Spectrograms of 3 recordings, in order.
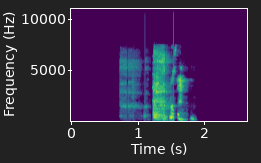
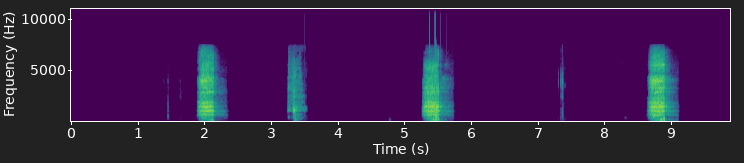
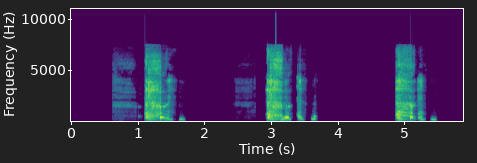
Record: {"cough_length": "2.6 s", "cough_amplitude": 29510, "cough_signal_mean_std_ratio": 0.3, "exhalation_length": "9.9 s", "exhalation_amplitude": 28310, "exhalation_signal_mean_std_ratio": 0.22, "three_cough_length": "5.9 s", "three_cough_amplitude": 32767, "three_cough_signal_mean_std_ratio": 0.32, "survey_phase": "beta (2021-08-13 to 2022-03-07)", "age": "18-44", "gender": "Female", "wearing_mask": "No", "symptom_none": true, "smoker_status": "Never smoked", "respiratory_condition_asthma": true, "respiratory_condition_other": false, "recruitment_source": "REACT", "submission_delay": "2 days", "covid_test_result": "Negative", "covid_test_method": "RT-qPCR", "influenza_a_test_result": "Negative", "influenza_b_test_result": "Negative"}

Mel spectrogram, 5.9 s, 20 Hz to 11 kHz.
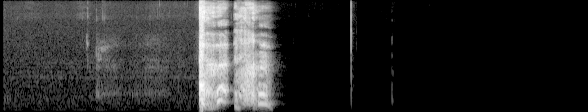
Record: {"cough_length": "5.9 s", "cough_amplitude": 32768, "cough_signal_mean_std_ratio": 0.21, "survey_phase": "beta (2021-08-13 to 2022-03-07)", "age": "65+", "gender": "Female", "wearing_mask": "No", "symptom_none": true, "smoker_status": "Ex-smoker", "respiratory_condition_asthma": false, "respiratory_condition_other": false, "recruitment_source": "REACT", "submission_delay": "3 days", "covid_test_result": "Negative", "covid_test_method": "RT-qPCR", "influenza_a_test_result": "Negative", "influenza_b_test_result": "Negative"}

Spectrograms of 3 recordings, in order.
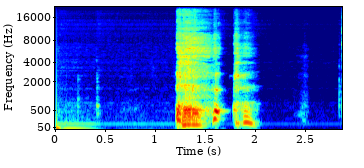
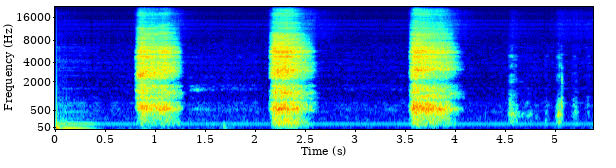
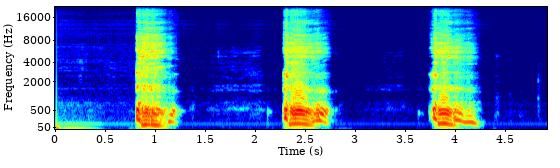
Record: {"cough_length": "2.9 s", "cough_amplitude": 32768, "cough_signal_mean_std_ratio": 0.33, "exhalation_length": "5.4 s", "exhalation_amplitude": 28780, "exhalation_signal_mean_std_ratio": 0.39, "three_cough_length": "4.9 s", "three_cough_amplitude": 32768, "three_cough_signal_mean_std_ratio": 0.4, "survey_phase": "beta (2021-08-13 to 2022-03-07)", "age": "18-44", "gender": "Male", "wearing_mask": "No", "symptom_cough_any": true, "symptom_new_continuous_cough": true, "symptom_runny_or_blocked_nose": true, "symptom_sore_throat": true, "symptom_onset": "9 days", "smoker_status": "Never smoked", "respiratory_condition_asthma": false, "respiratory_condition_other": false, "recruitment_source": "Test and Trace", "submission_delay": "1 day", "covid_test_result": "Negative", "covid_test_method": "RT-qPCR"}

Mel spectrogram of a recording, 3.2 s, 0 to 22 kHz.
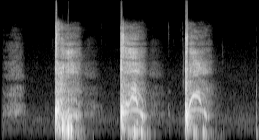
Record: {"three_cough_length": "3.2 s", "three_cough_amplitude": 32768, "three_cough_signal_mean_std_ratio": 0.34, "survey_phase": "beta (2021-08-13 to 2022-03-07)", "age": "45-64", "gender": "Female", "wearing_mask": "Yes", "symptom_none": true, "smoker_status": "Never smoked", "respiratory_condition_asthma": false, "respiratory_condition_other": false, "recruitment_source": "REACT", "submission_delay": "3 days", "covid_test_result": "Negative", "covid_test_method": "RT-qPCR", "influenza_a_test_result": "Negative", "influenza_b_test_result": "Negative"}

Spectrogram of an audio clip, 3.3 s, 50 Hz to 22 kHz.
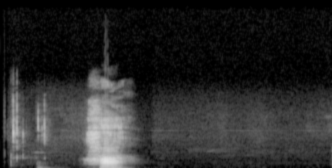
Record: {"exhalation_length": "3.3 s", "exhalation_amplitude": 26735, "exhalation_signal_mean_std_ratio": 0.19, "survey_phase": "beta (2021-08-13 to 2022-03-07)", "age": "18-44", "gender": "Male", "wearing_mask": "No", "symptom_none": true, "smoker_status": "Current smoker (1 to 10 cigarettes per day)", "respiratory_condition_asthma": false, "respiratory_condition_other": false, "recruitment_source": "REACT", "submission_delay": "1 day", "covid_test_result": "Negative", "covid_test_method": "RT-qPCR", "influenza_a_test_result": "Unknown/Void", "influenza_b_test_result": "Unknown/Void"}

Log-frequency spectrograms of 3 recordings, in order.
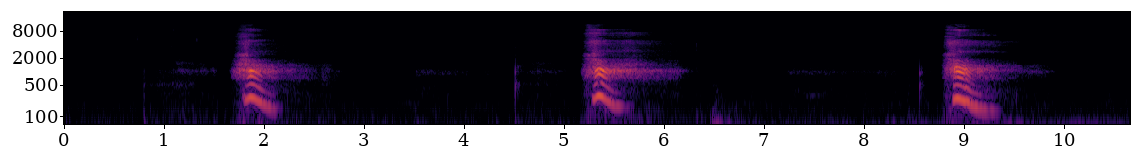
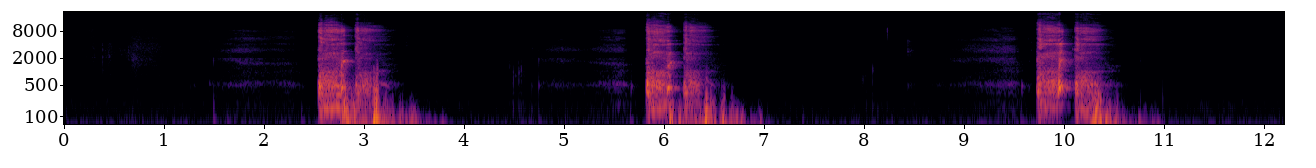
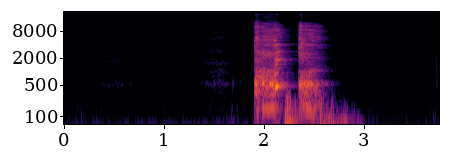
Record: {"exhalation_length": "10.7 s", "exhalation_amplitude": 5550, "exhalation_signal_mean_std_ratio": 0.24, "three_cough_length": "12.2 s", "three_cough_amplitude": 12901, "three_cough_signal_mean_std_ratio": 0.32, "cough_length": "3.8 s", "cough_amplitude": 14850, "cough_signal_mean_std_ratio": 0.3, "survey_phase": "beta (2021-08-13 to 2022-03-07)", "age": "18-44", "gender": "Female", "wearing_mask": "No", "symptom_runny_or_blocked_nose": true, "symptom_headache": true, "symptom_onset": "4 days", "smoker_status": "Never smoked", "respiratory_condition_asthma": false, "respiratory_condition_other": false, "recruitment_source": "REACT", "submission_delay": "1 day", "covid_test_result": "Negative", "covid_test_method": "RT-qPCR"}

